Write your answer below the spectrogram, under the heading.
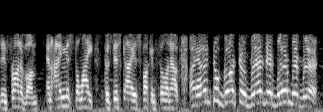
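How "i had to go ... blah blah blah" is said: whiny excuse. Retold or imitated. Mimicking a slow driver's excuse.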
